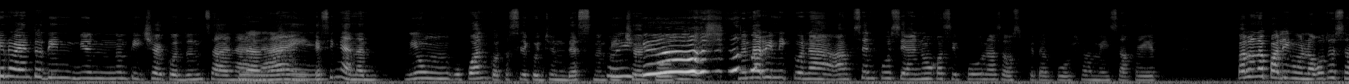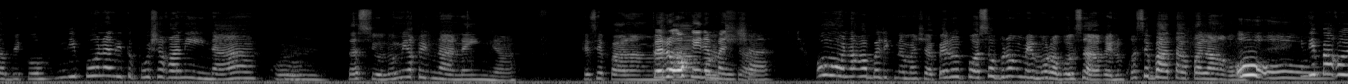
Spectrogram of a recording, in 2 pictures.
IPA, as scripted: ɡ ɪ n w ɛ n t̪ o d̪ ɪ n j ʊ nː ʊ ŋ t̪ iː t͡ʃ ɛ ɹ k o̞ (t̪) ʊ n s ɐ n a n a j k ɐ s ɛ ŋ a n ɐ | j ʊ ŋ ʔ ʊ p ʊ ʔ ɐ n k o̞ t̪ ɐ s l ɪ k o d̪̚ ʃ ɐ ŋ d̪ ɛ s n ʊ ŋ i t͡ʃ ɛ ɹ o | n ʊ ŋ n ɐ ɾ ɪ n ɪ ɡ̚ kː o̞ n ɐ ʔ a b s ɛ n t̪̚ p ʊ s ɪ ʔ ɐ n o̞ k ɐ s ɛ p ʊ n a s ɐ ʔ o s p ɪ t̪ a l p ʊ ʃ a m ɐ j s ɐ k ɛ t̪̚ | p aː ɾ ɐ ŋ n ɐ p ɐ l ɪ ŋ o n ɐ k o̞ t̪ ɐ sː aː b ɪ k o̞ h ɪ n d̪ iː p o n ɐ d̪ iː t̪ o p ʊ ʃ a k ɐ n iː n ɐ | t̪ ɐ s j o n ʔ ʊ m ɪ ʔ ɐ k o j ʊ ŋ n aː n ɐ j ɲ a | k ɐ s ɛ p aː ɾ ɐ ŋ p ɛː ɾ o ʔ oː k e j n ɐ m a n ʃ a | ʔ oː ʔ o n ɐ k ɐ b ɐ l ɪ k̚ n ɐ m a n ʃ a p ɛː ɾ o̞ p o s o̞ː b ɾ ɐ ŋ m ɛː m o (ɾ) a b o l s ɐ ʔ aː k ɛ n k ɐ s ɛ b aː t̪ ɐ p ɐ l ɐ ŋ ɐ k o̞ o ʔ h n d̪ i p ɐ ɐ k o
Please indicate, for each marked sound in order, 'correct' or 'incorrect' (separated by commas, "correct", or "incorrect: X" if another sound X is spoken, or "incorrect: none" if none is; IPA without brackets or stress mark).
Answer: incorrect: d̪, correct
